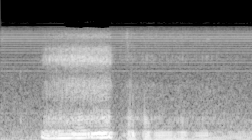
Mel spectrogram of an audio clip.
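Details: American Bulldog in deep sleep: a loud, rattling snore on one breath, then softer fluttering breathing; snoring.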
